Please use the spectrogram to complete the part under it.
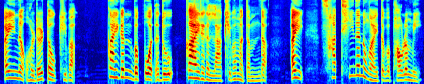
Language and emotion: Manipuri, sad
